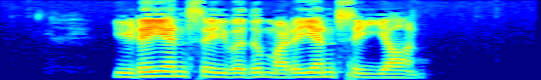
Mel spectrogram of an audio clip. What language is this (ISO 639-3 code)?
tam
